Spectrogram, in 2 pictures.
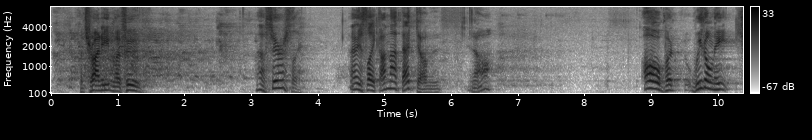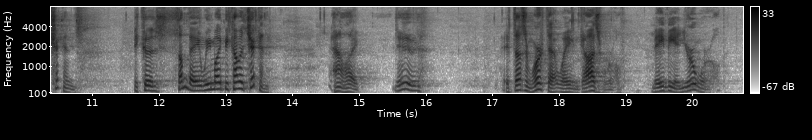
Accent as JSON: {"language": "English", "region": "East Coast", "country": "United States", "said": "I'm from the East Coast"}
